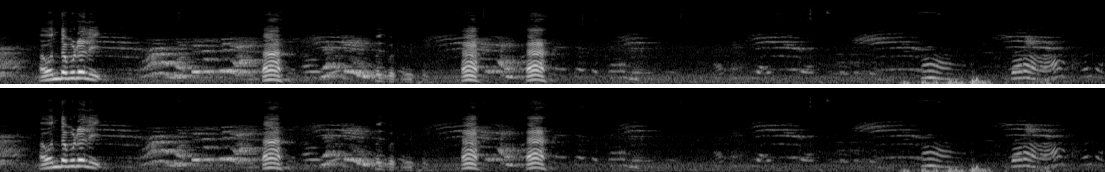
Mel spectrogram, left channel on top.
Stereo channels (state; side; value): quieter; right; 3.4 dB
